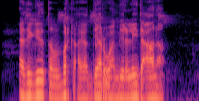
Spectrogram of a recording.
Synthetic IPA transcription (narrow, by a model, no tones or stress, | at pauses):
ʔɐðɛːɣjɐðɐt̪ʰɐβɐbɐrkʰɐ̰ʔɐ̰jaːd̪ɪjaːɾʔʊ̰ʔhbilɐlɛjd̪ɐʕaːnɐɦɐ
